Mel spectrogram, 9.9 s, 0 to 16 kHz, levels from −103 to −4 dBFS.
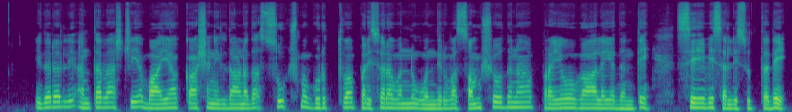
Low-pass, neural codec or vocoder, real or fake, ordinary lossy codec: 14.4 kHz; none; real; none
